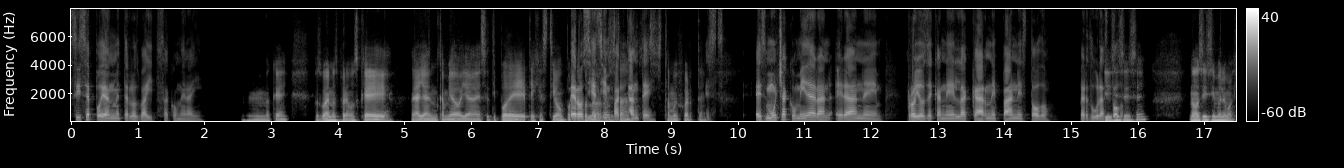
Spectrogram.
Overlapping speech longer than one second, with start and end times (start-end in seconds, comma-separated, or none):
7.5-8.8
